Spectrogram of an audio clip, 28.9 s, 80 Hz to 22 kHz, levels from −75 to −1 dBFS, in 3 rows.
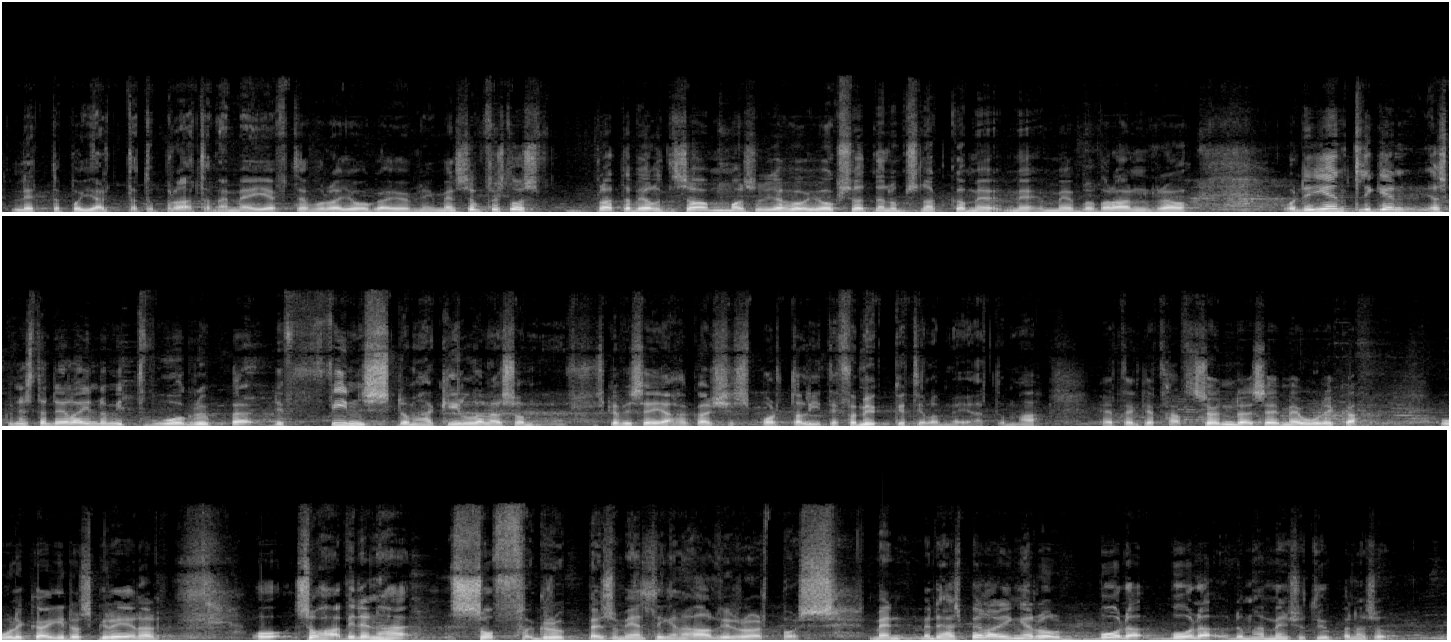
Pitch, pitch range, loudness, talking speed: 120 Hz, 110-150 Hz, -17 LUFS, 210 wpm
